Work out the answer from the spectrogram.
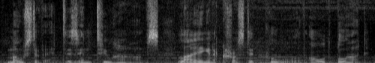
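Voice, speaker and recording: Music plays behind a man with a fairly low voice. He narrates a dark fantasy audio drama in the second person, with vivid, suspenseful delivery. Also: lively intonation, takes it slowly, creaky.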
